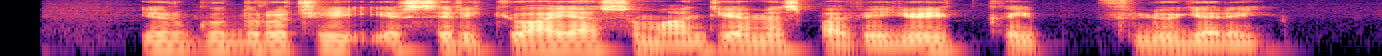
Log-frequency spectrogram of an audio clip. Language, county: Lithuanian, Kaunas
